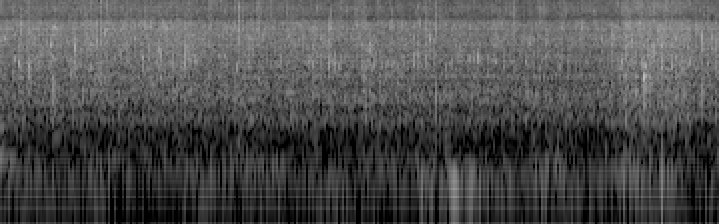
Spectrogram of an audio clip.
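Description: Chopped tomatoes and green chilies fry in a pan while a spoon stirs them, giving a steady, close, even sizzle with a soft hiss that carries on alone throughout.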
